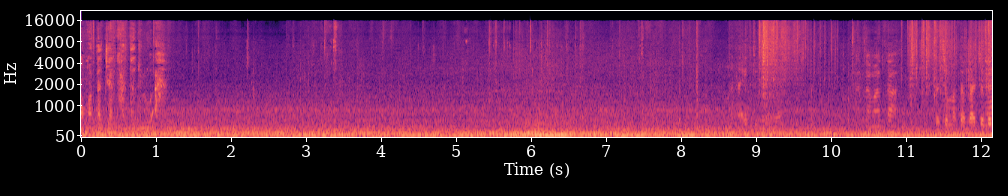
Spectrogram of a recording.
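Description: A woman speaks close by, in short bursts.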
